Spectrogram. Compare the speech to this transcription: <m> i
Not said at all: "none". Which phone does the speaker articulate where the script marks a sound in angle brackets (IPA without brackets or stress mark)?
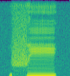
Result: f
